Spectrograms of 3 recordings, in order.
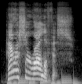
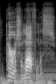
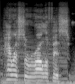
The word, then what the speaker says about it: Parasaurolophus: they even bring you Parasaurolophus which I consistently mispronounce as parasols like a fool but Parasaurolophus was mentioned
